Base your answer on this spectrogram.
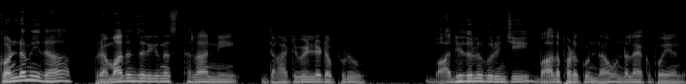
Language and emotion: Telugu, sad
